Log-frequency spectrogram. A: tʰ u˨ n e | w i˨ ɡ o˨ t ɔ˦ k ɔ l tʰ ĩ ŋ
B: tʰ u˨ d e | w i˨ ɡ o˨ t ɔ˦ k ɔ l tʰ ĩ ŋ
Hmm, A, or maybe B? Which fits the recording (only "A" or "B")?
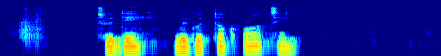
B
